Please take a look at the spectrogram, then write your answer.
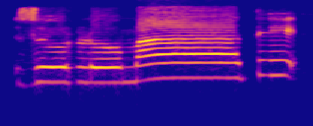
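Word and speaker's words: ظلمات: Zulumati. Zo-nya kurang rapuh, Sof. Zulumati. Dibacanya pakai Z. Z-H-O. Zo.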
